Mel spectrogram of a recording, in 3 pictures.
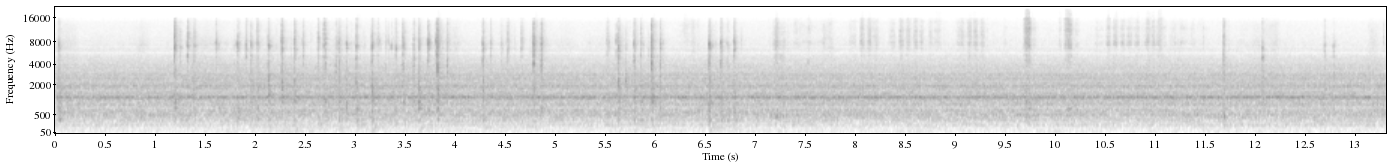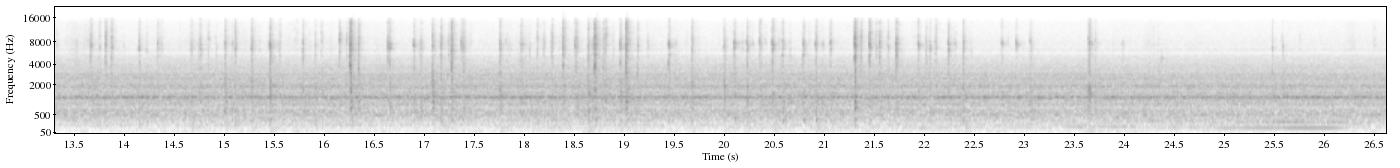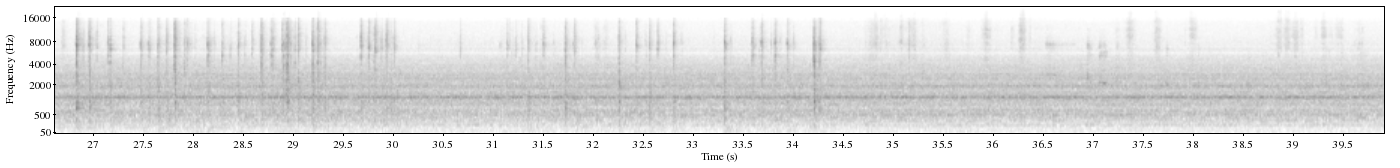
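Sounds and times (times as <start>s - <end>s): faint high hum: 0.0s - 39.9s.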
